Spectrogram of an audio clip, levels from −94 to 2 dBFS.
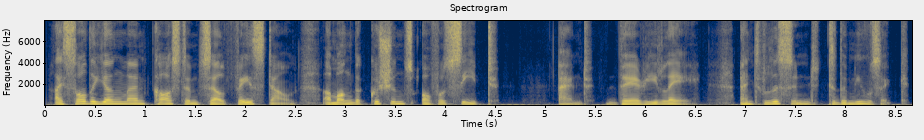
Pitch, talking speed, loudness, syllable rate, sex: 120 Hz, 165 wpm, -17 LUFS, 4.4 syllables/s, male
